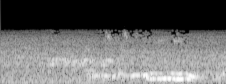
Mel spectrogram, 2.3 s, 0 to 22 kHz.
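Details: Singing zebra dove from a competition-bred line, one of four young birds aged roughly 3.5 to 4 months; a single short rolling, burbling coo phrase near the middle over faint background hiss.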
